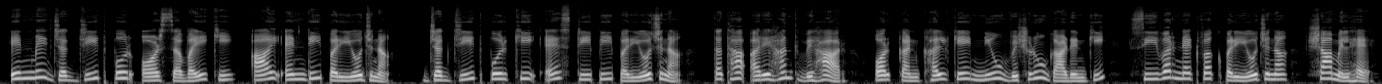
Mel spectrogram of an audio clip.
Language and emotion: Hindi, neutral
